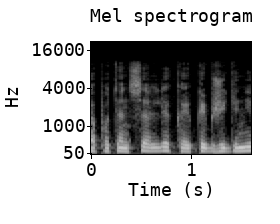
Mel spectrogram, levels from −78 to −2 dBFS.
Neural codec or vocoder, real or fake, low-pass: none; real; 10.8 kHz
